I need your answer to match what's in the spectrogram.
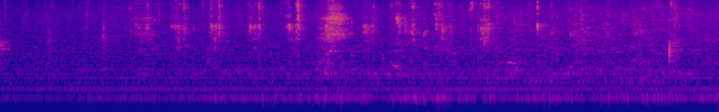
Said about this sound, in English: Who loves the sound of Bible pages turning? I love it. It's beautiful.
